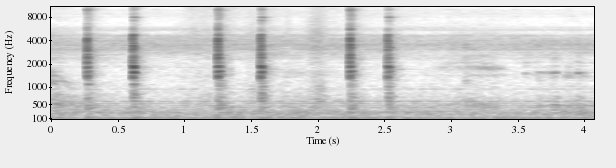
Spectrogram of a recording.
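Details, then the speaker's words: Shanghai 555 pendulum clock after cleaning, moved while setting up: ticks in uneven pairs, short gap then long, about one per second; clock knocked out of beat. "He's out of beat again, just from me moving it around like that."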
